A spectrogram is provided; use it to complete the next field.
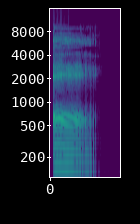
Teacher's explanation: it's really open i mean the sound is really open and normally your mouth should be opened a little bit more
